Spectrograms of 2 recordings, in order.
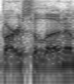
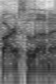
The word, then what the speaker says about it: Barcelona: um the king of Barcelona like the reason they speak with like a lisp in in bar Spain like it's it's not Barcelona it's Barcelona and the reason like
